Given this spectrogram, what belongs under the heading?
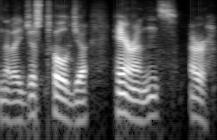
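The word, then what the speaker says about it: Heron's: I just told you herens or it's actually technically it is herens um but don't pronounce the n and you've got hero h e r o n turns into h e o anyway Hero's law the one with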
